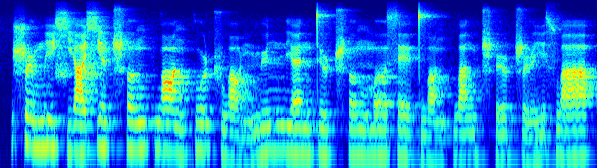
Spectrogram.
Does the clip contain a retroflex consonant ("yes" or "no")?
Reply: yes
